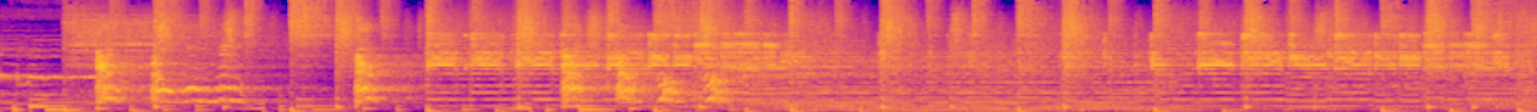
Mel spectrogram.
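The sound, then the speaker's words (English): Several dogs bark in loud, quick bursts during the first few seconds, layered over a busy, energetic music track that carries on alone once the barking stops. “Release the hounds.”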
